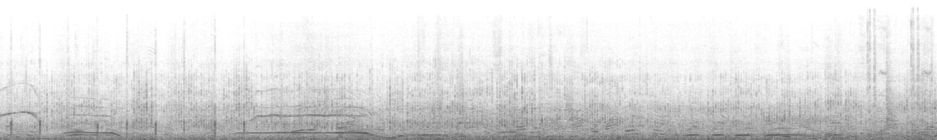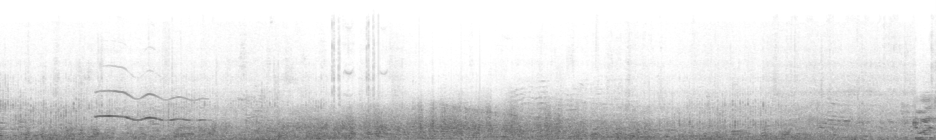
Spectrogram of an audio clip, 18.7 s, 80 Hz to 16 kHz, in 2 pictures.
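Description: P-51 Mustang racer Strega taxiing, its Rolls-Royce Merlin V-12 running at low power as a steady hum, with crowd voices and a few high whistles over it.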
